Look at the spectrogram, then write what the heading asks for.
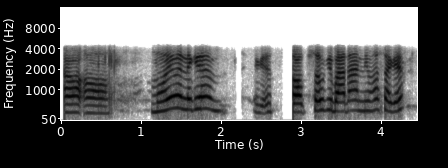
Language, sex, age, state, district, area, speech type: Assamese, female, 18-30, Assam, Lakhimpur, rural, conversation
